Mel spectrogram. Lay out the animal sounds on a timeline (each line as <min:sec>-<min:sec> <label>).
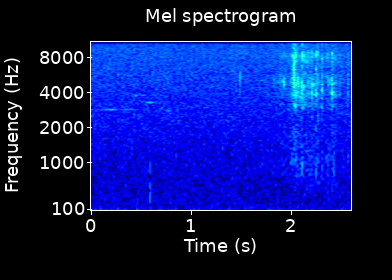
0:00.0-0:01.0 Hermit Thrush (Catharus guttatus)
